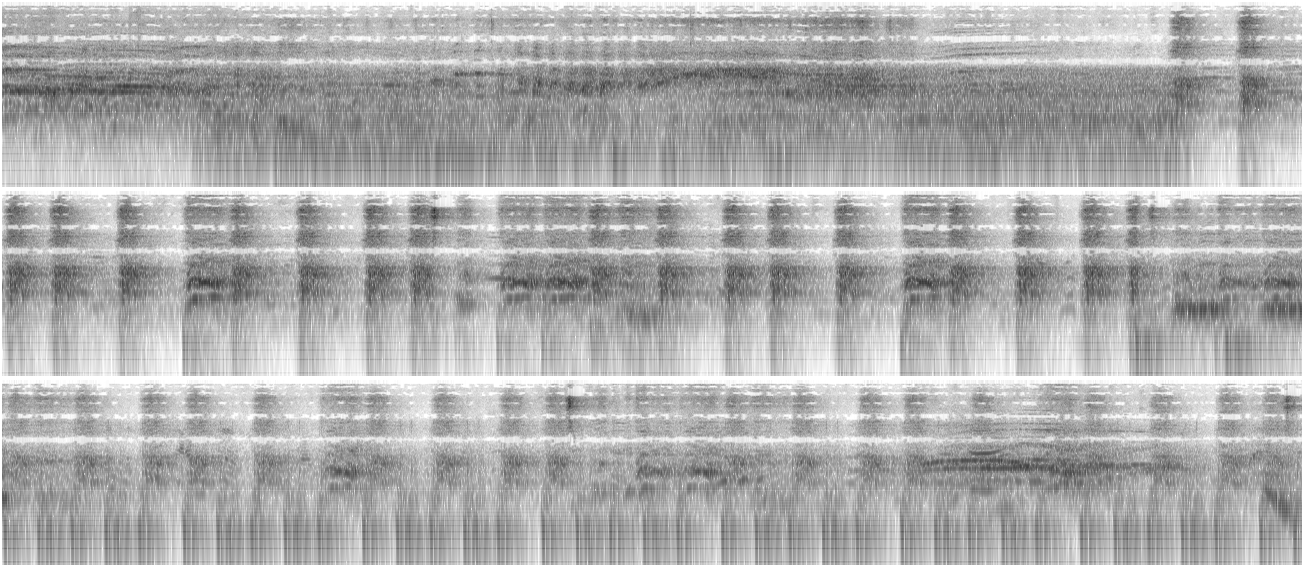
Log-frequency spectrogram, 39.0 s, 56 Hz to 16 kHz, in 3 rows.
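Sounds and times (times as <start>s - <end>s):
crowd noise: 0.0s - 39.0s
music: 2.0s - 39.0s
unison stomps and claps: 26.1s - 31.9s, 32.5s - 39.0s
shouted chanting: 29.2s - 30.0s, 32.0s - 39.0s.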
